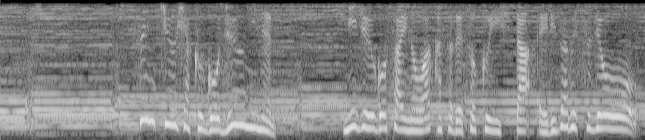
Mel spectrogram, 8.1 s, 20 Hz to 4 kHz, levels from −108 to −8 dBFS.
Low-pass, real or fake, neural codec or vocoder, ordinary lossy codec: 3.6 kHz; real; none; AAC, 24 kbps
